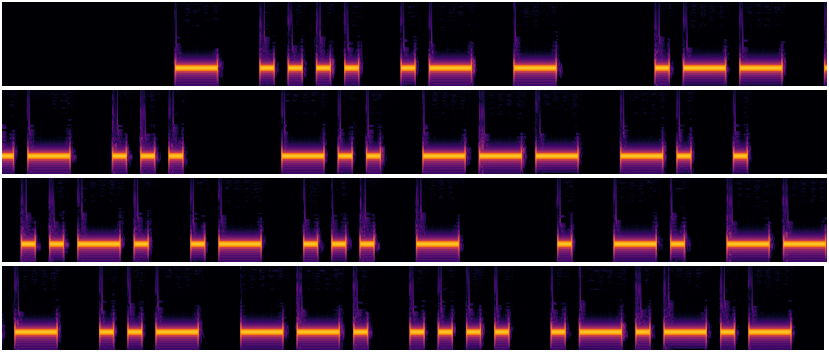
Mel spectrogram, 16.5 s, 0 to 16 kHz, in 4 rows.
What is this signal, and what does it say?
Morse code, heard as a keyed tone, about 17 wpm, 700 Hz. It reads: THAT WAS DONE FAST ENOUGH.
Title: Sentences from Top 1000 Words - Review Part 2 - 17wpm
